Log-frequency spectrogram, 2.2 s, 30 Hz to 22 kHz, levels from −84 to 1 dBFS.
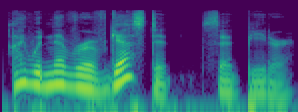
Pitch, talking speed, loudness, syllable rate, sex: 125 Hz, 215 wpm, -20 LUFS, 5.8 syllables/s, male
